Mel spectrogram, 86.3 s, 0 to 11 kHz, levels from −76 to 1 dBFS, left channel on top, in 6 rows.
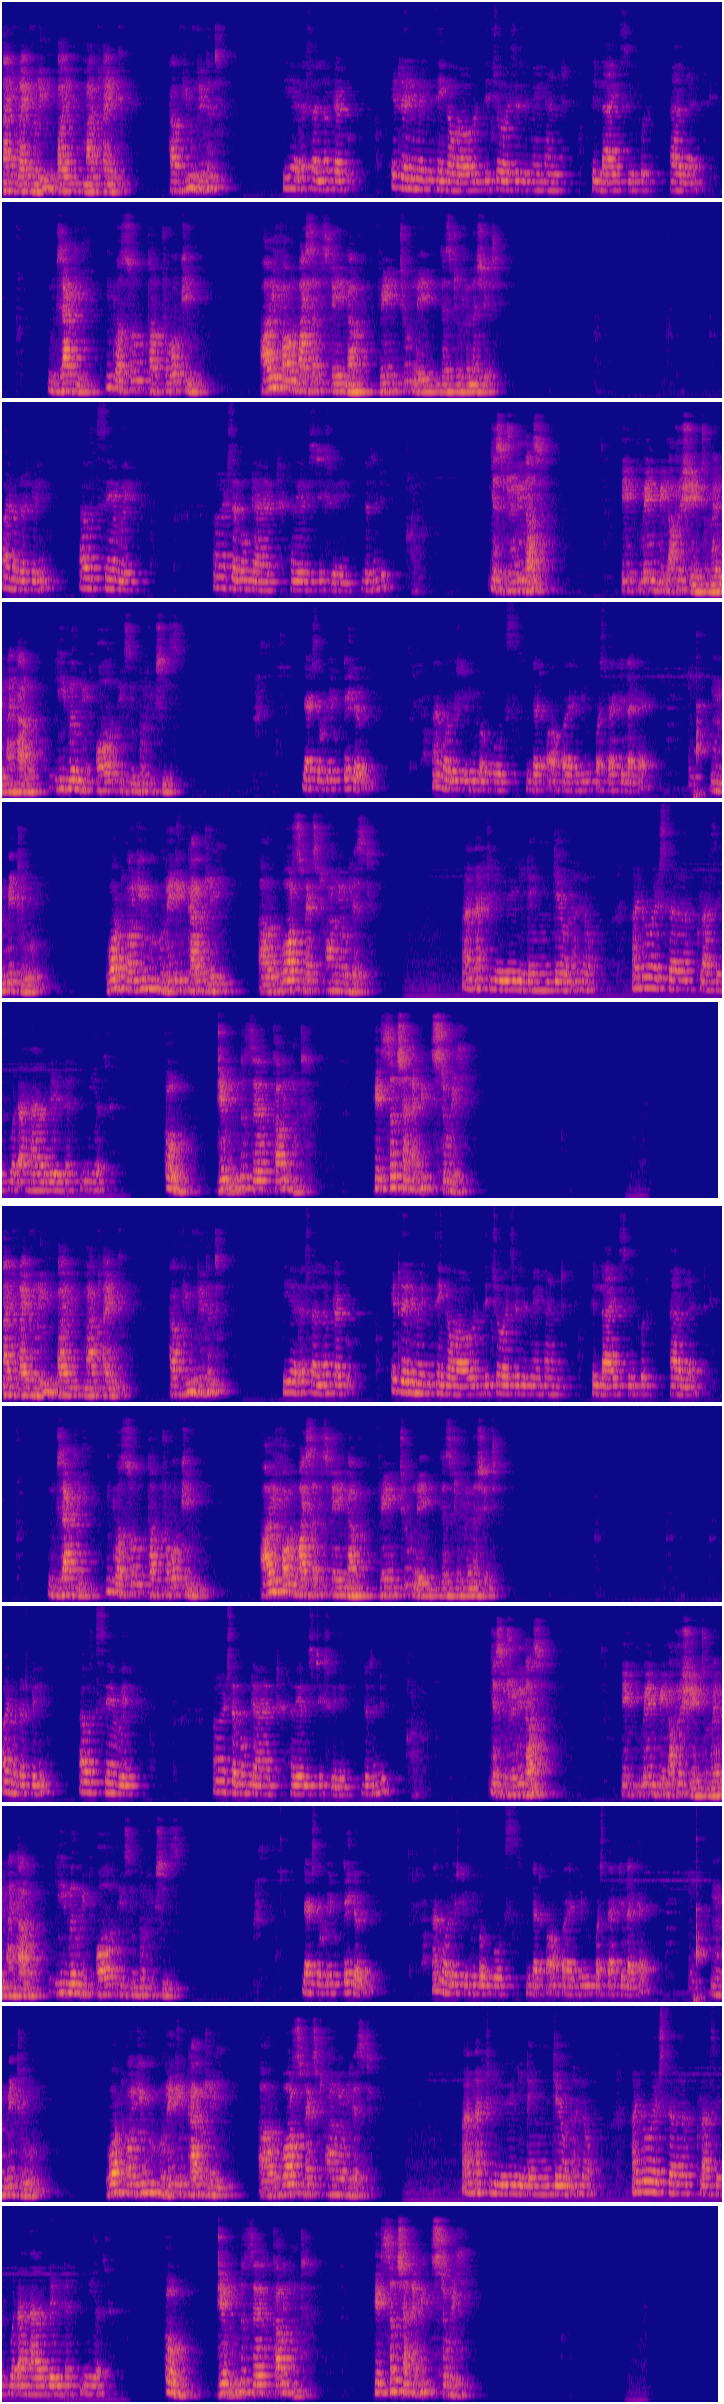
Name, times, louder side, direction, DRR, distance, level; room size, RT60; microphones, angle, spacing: voice 1, 0.0-2.5 3.3-4.4 15.3-18.5 19.6-24.3 37.0-37.1 38.5-39.8 41.2-46.7 56.9-57.1 57.4-58.5 59.7-62.2 62.7-65.0 75.2-75.8 76.3-78.2 79.4-81.3, equal, 5° left, -5 dB, 0.6 m, -29 dB
voice 2, 5.6-7.0 7.8-11.1 11.8-12.9 13.3-13.9 28.8-29.7 30.3-31.4 33.0-35.7 36.0-36.5 48.2-48.4 49.2-50.5 51.6-53.4 53.7-56.1 57.0-57.1 66.0-66.1 66.7-69.5 69.8-74.1, right 2 dB, 35° right, -2 dB, 0.6 m, -31 dB
3.1 x 3.0 x 4.5 m, 0.87 s
head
